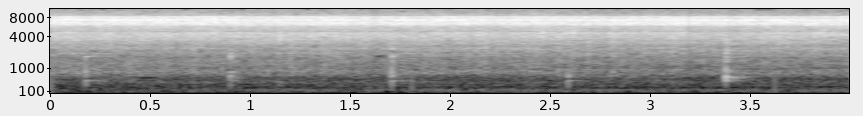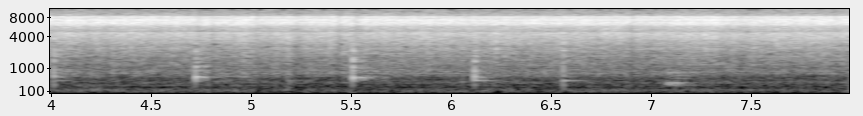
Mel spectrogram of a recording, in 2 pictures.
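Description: Chopped spinach fries with dried red chillies in a hot pan for a Kerala-style spinach curry. A steady loud sizzle runs throughout, with a regular series of spoon scrapes and taps while it is stirred. No one speaks.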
